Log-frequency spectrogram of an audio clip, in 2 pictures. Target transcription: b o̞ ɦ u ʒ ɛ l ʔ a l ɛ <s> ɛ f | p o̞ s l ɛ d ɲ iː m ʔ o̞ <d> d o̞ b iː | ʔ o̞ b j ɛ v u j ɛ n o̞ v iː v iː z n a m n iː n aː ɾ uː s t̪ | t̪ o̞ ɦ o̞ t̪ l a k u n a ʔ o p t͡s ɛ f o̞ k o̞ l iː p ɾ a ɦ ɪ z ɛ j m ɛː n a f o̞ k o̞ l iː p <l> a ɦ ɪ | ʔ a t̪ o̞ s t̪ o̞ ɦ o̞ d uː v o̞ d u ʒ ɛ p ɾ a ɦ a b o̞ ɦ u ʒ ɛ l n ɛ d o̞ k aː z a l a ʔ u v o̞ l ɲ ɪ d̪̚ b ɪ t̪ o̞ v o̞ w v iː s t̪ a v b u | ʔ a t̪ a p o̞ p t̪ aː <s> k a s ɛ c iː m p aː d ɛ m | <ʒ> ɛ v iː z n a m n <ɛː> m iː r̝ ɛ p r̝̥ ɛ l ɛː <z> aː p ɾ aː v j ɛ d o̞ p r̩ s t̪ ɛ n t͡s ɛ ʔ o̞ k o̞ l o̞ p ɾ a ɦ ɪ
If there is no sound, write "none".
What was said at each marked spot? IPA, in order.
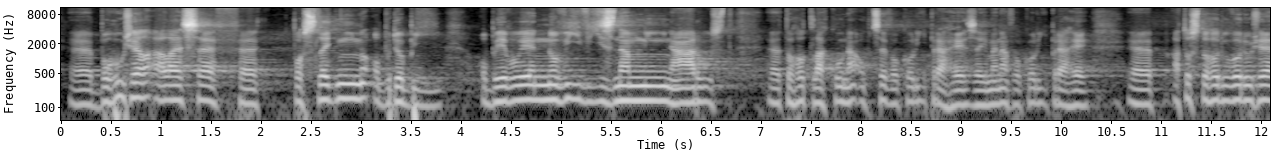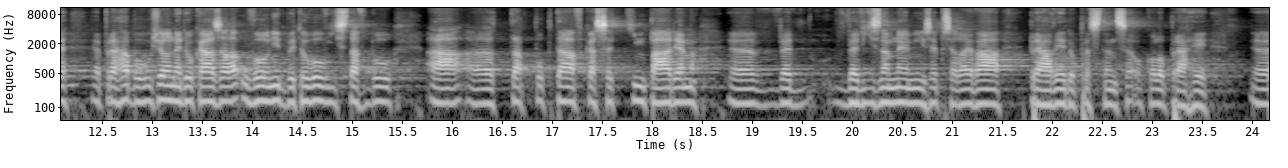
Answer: s, b, ɾ, f, v, ɛː, v

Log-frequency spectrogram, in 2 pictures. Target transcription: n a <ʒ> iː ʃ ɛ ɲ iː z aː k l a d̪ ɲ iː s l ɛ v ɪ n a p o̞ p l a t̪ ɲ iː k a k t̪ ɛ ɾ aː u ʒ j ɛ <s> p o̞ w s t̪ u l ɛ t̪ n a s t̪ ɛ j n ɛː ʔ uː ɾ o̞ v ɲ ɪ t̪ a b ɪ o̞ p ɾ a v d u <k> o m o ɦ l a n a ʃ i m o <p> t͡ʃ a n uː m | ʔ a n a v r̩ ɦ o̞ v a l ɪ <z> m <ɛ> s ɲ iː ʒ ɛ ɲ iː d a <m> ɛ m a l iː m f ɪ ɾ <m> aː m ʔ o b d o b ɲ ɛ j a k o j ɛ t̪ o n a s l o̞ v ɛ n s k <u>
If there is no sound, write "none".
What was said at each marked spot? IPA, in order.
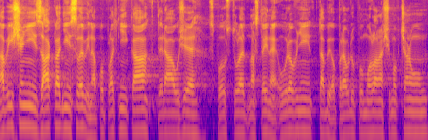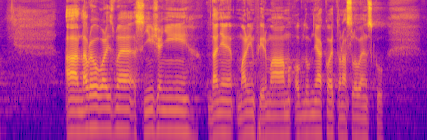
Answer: v, s, p, p, z, ɛ, ɲ, m, u

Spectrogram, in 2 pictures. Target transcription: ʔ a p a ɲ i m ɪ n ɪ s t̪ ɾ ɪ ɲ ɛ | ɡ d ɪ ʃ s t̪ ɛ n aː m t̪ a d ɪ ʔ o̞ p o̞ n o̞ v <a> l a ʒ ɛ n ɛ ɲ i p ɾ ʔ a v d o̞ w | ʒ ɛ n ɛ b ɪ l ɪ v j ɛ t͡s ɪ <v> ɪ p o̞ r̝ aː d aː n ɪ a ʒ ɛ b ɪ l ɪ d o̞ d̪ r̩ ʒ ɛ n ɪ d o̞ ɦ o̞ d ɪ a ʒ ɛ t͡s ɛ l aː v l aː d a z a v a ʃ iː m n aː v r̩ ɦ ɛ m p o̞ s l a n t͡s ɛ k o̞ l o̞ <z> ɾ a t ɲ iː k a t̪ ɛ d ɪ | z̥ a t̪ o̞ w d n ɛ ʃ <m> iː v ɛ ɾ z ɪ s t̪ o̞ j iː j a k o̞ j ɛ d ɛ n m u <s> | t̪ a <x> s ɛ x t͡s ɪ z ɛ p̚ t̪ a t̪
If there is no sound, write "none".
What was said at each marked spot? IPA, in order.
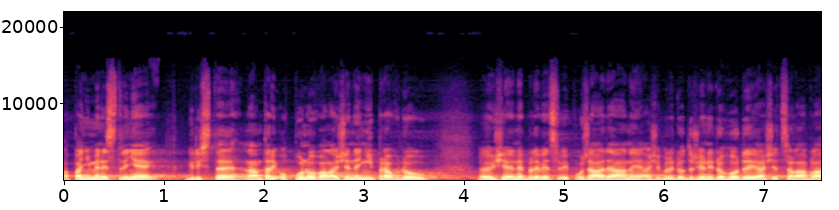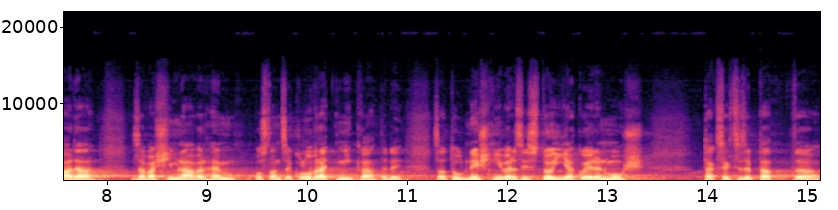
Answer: a, v, v, ɲ, ʃ, k

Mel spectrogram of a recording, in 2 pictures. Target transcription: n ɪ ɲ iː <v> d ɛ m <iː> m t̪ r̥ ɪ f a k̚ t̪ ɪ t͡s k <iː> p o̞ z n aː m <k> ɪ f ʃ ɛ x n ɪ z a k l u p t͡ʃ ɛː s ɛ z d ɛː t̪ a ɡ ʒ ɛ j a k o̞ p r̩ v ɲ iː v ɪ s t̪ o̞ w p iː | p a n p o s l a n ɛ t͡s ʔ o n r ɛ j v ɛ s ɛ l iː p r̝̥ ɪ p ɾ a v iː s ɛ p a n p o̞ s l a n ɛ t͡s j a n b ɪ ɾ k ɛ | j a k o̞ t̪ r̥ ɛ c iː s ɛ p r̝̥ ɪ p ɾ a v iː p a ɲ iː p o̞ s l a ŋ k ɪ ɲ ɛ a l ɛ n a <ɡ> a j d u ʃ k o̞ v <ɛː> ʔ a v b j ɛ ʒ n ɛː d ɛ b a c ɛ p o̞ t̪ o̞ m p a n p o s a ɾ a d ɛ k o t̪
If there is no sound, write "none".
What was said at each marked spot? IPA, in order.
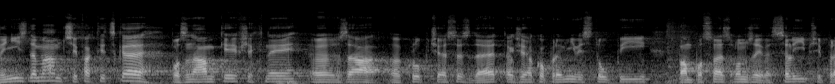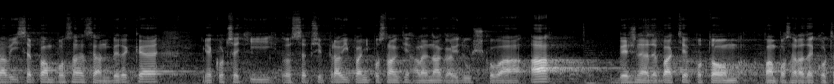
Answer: z, aː, ɛː, k, ɡ, aː

